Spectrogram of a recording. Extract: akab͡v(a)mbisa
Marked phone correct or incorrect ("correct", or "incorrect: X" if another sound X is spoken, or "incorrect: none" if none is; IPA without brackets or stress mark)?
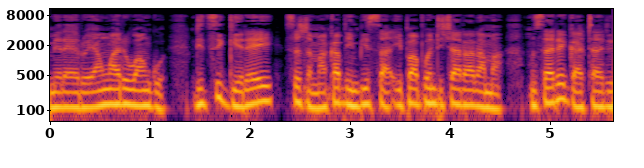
incorrect: i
